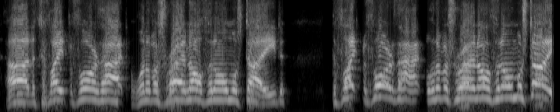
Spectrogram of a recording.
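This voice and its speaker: A man's voice: high voice, big pitch swings, moderate pace, bright, forceful tone, no echo, studio quality, heavily acted. A man voicing an earnest, stubborn dwarf fighter in a tabletop game, speaking emphatically and repeating himself like an orator. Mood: indignant.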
